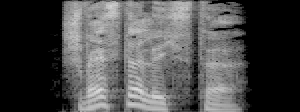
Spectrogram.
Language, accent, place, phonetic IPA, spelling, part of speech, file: German, Germany, Berlin, [ˈʃvɛstɐlɪçstə], schwesterlichste, adjective, De-schwesterlichste.ogg
- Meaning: inflection of schwesterlich: 1. strong/mixed nominative/accusative feminine singular superlative degree 2. strong nominative/accusative plural superlative degree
